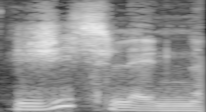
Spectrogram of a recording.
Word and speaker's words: Ghislaine: Now in French, this is normally pronounced Ghislaine.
